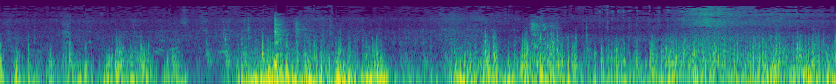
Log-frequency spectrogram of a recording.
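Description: Water splashes and rushes against a sailing boat's hull.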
